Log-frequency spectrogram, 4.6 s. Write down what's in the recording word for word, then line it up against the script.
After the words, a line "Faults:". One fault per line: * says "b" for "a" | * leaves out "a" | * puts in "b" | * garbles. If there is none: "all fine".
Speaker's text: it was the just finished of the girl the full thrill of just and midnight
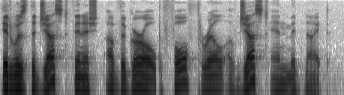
it was the just finished of the girl the full thrill of just and midnight
Faults:
all fine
